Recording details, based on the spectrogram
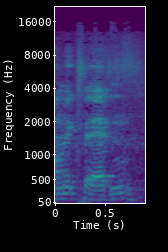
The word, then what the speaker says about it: McFadden: Lyle McFadden, L-Y-L-E, M-C, capital F-A-D-D-E-N.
